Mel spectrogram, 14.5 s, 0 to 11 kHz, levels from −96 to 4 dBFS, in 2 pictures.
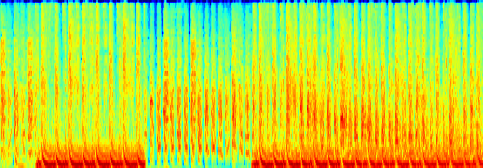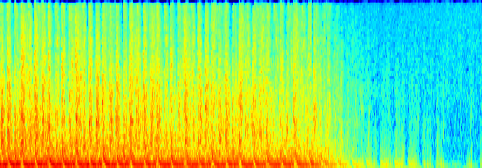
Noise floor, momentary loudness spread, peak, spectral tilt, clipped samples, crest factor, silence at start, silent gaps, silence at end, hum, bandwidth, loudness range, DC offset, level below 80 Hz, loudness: -43 dBFS; 8 LU; 0 dBFS; -5.5 dB/octave; under 0.1%; 8 dB; 0 s; none; 1.3 s; none; 10.5 kHz; 9 LU; under 0.1%; -20 dBFS; -9 LUFS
